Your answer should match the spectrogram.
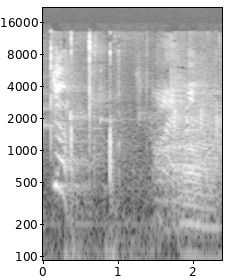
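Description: Table tennis ball clicking off bats and table as a doubles rally ends, with a short shout near the start. About a second and a half in, crowd cheering and applause swells for the won point.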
